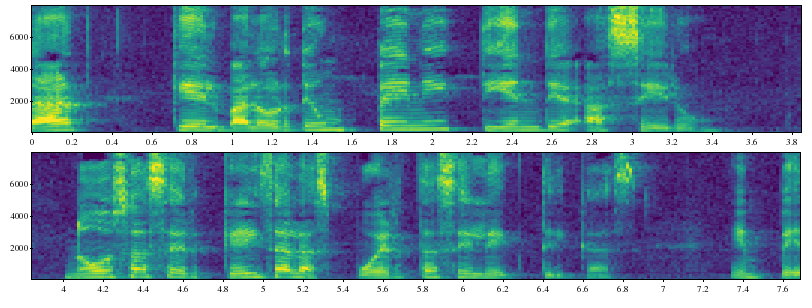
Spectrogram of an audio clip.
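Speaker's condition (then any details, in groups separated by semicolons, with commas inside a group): No condition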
